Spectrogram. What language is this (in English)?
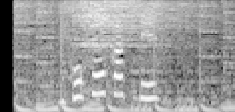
Japanese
